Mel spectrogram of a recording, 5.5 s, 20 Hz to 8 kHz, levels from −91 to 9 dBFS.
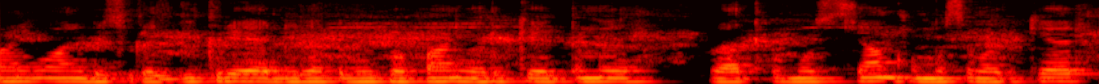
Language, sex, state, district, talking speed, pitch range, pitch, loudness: Rajasthani, male, Rajasthan, Nagaur, 195 wpm, 120-125 Hz, 125 Hz, -39 LUFS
